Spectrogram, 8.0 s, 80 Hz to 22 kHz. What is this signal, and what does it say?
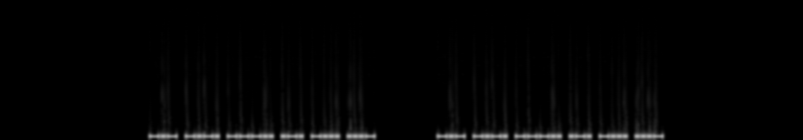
Morse code, heard as a keyed tone, about 40 wpm, 700 Hz. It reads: KC8RBV KC8RBV
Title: USA Call Signs - 6 Characters - Repeated 2x - 40wpm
